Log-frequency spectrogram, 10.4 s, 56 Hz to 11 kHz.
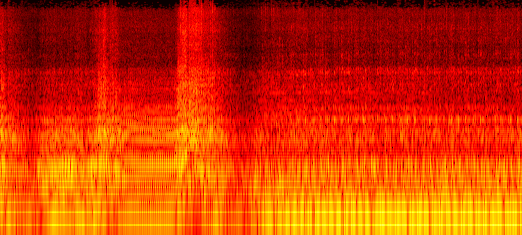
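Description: Small-block Chevy 350 V8 with a small Lunati cam idling through 2.5-inch Spintech Pro Street 6000 mufflers dumped in front of the rear tires. It is revved twice, about two and four seconds in, the second rev the biggest, and falls back to a steady idle.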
